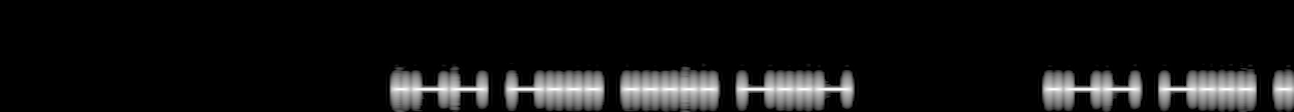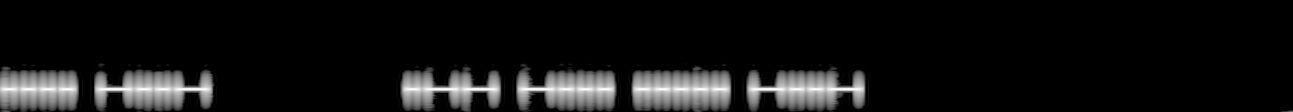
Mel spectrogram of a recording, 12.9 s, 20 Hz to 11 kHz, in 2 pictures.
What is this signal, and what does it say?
Morse code, heard as a keyed tone, about 25 wpm, 700 Hz. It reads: WB5X WB5X WB5X
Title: USA Call Signs - 4 Characters - Repeated 3x - 25wpm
